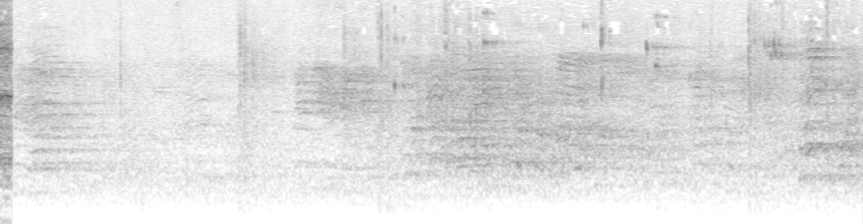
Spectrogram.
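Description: Faint crowd noise in an indoor volleyball gym, growing louder about two seconds in, with a couple of sharp knocks of the ball being struck during a rally.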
